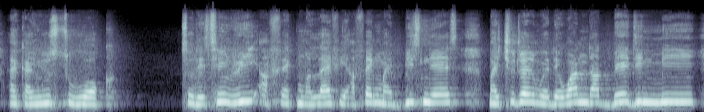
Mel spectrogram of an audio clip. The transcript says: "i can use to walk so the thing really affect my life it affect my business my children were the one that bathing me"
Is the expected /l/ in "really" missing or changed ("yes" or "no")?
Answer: yes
